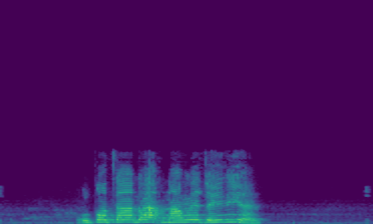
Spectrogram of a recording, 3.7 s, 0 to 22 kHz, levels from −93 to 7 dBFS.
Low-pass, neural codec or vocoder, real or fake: 7.2 kHz; codec, 24 kHz, 0.9 kbps, WavTokenizer, medium music audio release; fake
